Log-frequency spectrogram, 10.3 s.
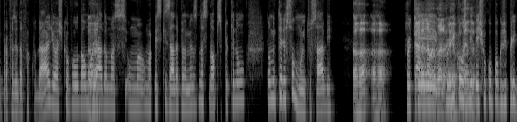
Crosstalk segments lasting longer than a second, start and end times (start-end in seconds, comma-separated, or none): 8.2-9.7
